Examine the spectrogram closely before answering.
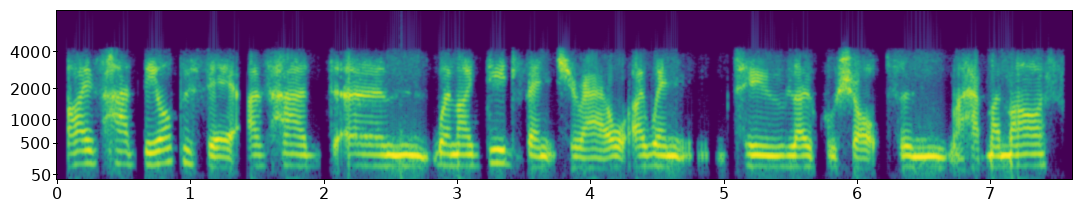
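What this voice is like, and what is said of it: English accent. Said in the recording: “people hear the accent, and I've had some people say, oh, you're not from around here... my permanent home is England”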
